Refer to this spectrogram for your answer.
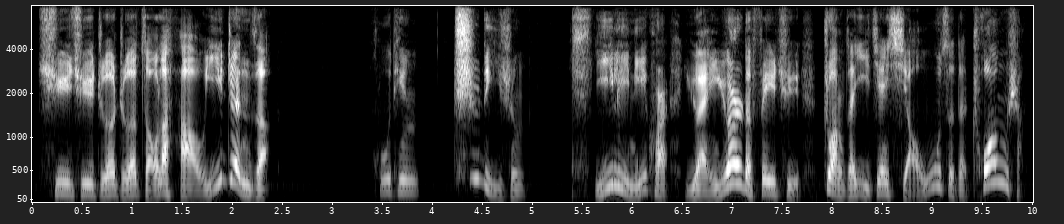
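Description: A man narrating a martial-arts story in a lively, animated storytelling manner. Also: on the high side, a little slow, no echo, studio quality.

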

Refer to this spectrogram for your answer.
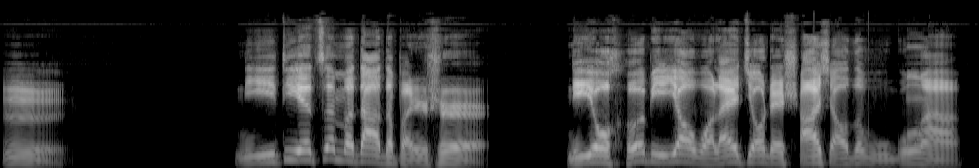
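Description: A man voicing a jovial old male beggar martial master who talks in a loud, gruff, bantering way. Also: mid-range voice, animated, unhurried, dry recording. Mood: dry.

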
